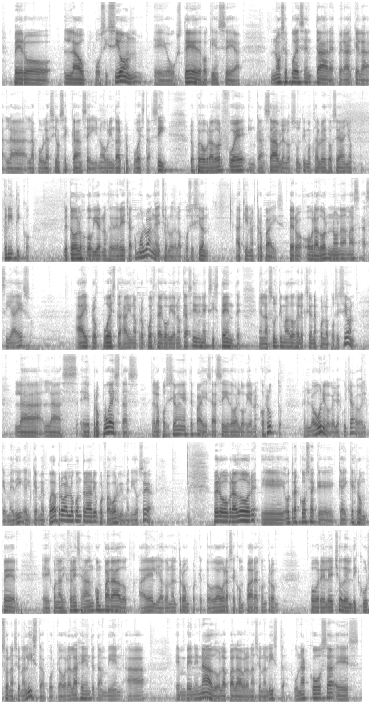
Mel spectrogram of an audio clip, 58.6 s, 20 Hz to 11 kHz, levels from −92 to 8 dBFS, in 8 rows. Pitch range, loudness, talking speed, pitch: 95-120 Hz, -33 LUFS, 175 wpm, 105 Hz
